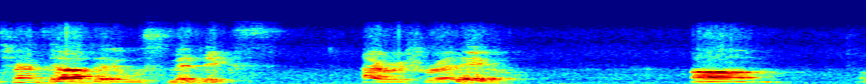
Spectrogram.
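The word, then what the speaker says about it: Smithwick's: think and it turns out that it was smithich's irish red ale um a lot of you might know it as smith wicks but it's actually pronounced mythics but um he was surprised because he hates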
